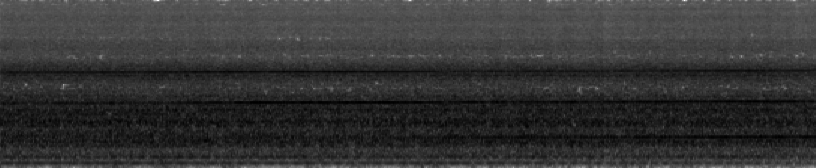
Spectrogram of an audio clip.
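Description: A high-speed generator driven by a Tesla turbine spins at several thousand RPM, giving a loud, steady, high-pitched whine with a continuous airy rush and no pauses.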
